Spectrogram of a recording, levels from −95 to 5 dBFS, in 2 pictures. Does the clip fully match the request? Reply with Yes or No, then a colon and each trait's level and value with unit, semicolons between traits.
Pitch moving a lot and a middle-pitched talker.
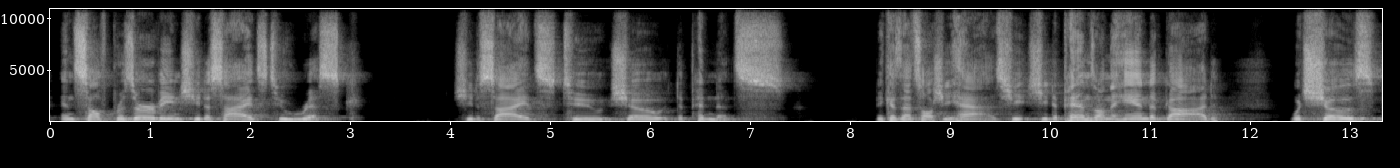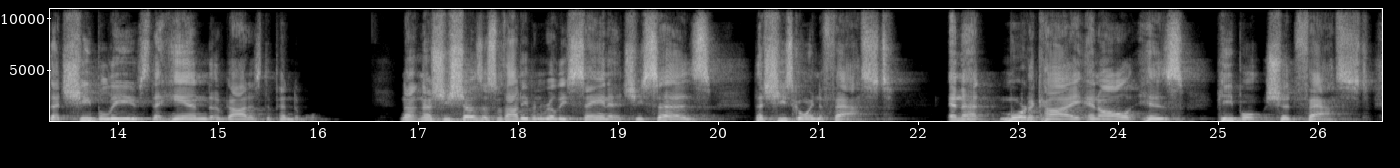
No: average, 3.8 semitones; medium, 150 Hz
